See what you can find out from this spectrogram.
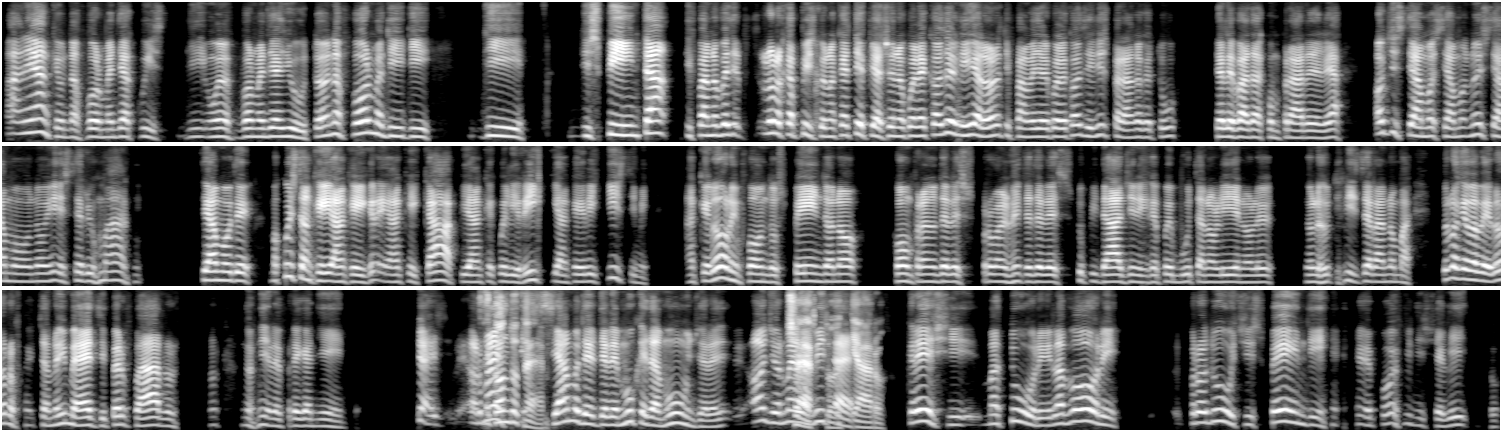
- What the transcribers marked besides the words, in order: unintelligible speech; laughing while speaking: "esseri umani"; laughing while speaking: "le"; laughing while speaking: "no non gliene frega niente"; "Cioè" said as "ceh"; laughing while speaking: "e poi"; unintelligible speech
- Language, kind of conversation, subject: Italian, podcast, Come ti influenza l’algoritmo quando scopri nuovi contenuti?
